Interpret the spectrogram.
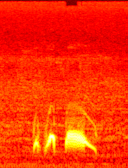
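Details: Spotted dove calling to stimulate a decoy bird: two short mellow coos, then a long, drawn-out crooning note that slides gently downward and fades, over a faint low background hum.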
